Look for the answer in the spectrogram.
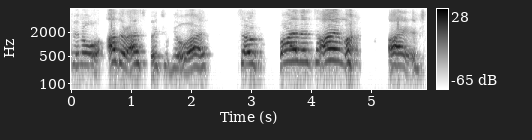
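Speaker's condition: Spastic quadriplegic cerebral palsy; requires support with every aspect of daily life

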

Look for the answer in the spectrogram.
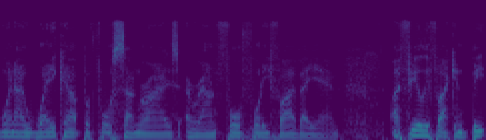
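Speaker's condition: No condition

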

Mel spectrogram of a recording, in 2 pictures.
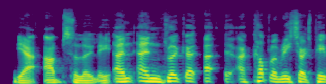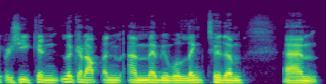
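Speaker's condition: No condition

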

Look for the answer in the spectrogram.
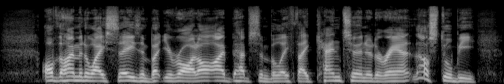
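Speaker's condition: No condition

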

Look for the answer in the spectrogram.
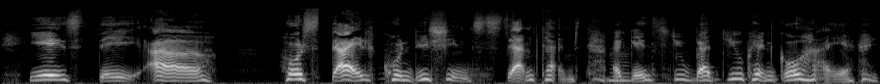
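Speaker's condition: Cerebral palsy; recently summited Kilimanjaro, trained walking 10 km daily and hiking

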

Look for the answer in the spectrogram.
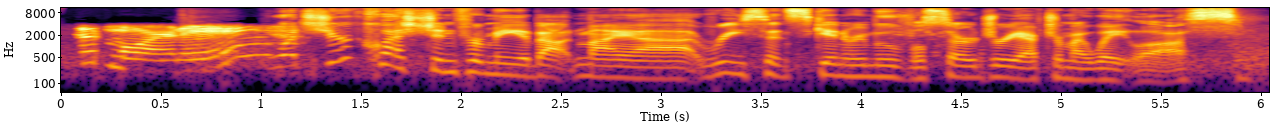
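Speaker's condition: No condition

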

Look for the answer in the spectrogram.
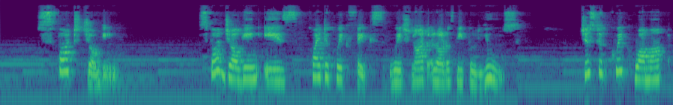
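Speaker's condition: No condition

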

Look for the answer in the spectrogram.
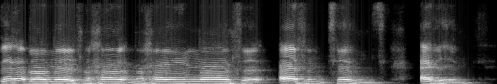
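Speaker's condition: Dystonia; affects speech and hands

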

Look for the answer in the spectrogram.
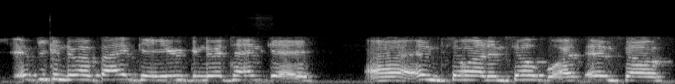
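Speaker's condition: Cerebral palsy; brain-muscle disconnect, must consciously control walking, breathing, hand placement; own training plan for Ironman competition in Kona

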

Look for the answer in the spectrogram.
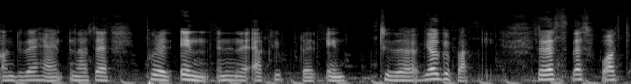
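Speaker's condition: Down syndrome; since birth; adult

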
